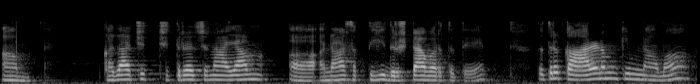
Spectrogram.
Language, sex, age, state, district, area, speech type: Sanskrit, female, 18-30, Karnataka, Bagalkot, urban, spontaneous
